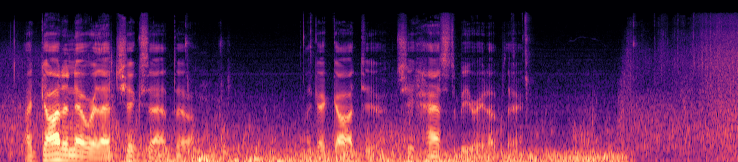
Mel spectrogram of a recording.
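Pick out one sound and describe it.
A low muffled rumble sounds underwater.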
